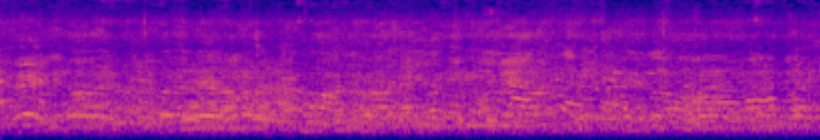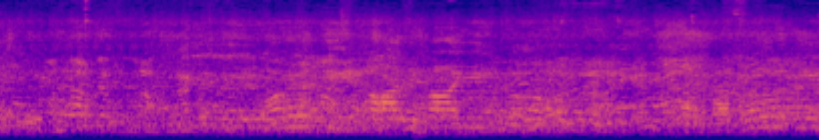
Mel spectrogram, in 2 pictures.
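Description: A large crowd of men and women chatters loudly all around.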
